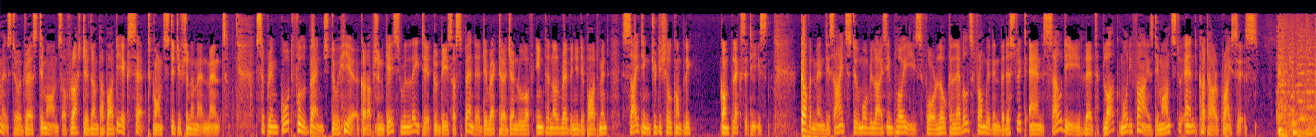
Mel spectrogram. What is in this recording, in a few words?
English News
